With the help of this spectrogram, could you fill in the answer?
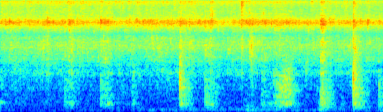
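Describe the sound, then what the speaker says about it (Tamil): Onions sautéing in a pan with a few garlic cloves for a tamarind curry, a steady close sizzle with bursts of stirring scrapes and spoon clatter, no talking. "இதை வந்து வெங்காயத்தை இப்போ நல்லா வதக்கிடுவோம்"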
